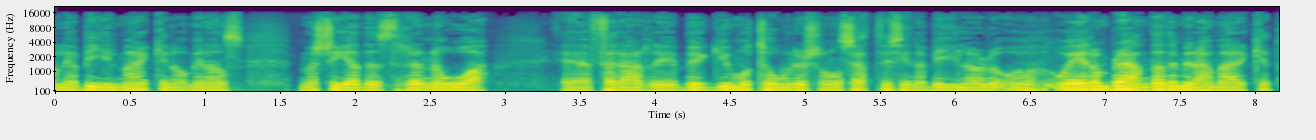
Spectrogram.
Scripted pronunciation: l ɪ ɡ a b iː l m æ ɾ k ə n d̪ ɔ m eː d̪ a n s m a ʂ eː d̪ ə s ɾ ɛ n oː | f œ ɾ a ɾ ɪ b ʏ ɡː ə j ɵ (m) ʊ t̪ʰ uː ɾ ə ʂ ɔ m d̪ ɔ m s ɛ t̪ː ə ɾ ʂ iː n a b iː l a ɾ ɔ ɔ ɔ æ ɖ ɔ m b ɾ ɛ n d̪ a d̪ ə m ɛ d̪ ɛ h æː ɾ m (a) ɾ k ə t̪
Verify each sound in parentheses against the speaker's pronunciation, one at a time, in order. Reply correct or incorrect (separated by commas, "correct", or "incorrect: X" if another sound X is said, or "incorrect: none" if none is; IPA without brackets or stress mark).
correct, incorrect: æ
